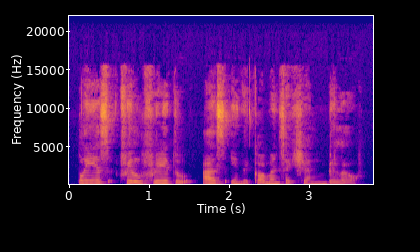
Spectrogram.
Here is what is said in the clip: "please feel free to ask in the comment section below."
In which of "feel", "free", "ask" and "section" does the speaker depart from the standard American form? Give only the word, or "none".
ask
